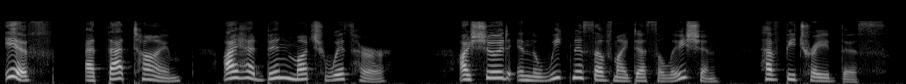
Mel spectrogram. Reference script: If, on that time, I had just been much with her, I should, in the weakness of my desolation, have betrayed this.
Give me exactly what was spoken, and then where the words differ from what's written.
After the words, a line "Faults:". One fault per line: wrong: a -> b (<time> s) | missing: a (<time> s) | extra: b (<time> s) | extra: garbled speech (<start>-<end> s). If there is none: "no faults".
If, at that time, I had been much with her, I should, in the weakness of my desolation, have betrayed this.
Faults:
wrong: on -> at (0.8 s)
missing: just (2.7 s)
